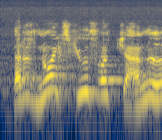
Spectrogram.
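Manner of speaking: plain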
